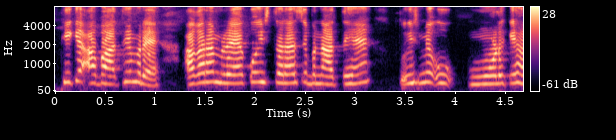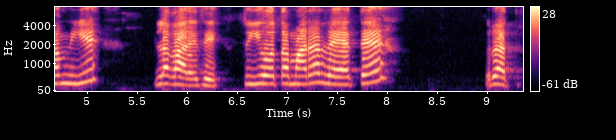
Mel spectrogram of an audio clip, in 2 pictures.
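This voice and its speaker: High-pitched and bright, her forceful voice keeps a fairly even intonation at a slightly slow pace, with no echo. While writing on a board, this woman patiently walks her shorthand students through every step. She repeats herself and keeps checking with "thik hai."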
